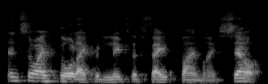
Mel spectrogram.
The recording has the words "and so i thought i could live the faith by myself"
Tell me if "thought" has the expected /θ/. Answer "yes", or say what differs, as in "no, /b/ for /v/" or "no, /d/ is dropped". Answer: yes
